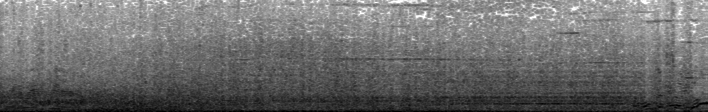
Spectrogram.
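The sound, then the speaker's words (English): In the trailer for the PBS documentary Unseen, a bus rumbles by, its heavy engine droning steadily and loudly throughout as it pulls up and idles, with indistinct voices murmuring underneath. “The bus is coming.”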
